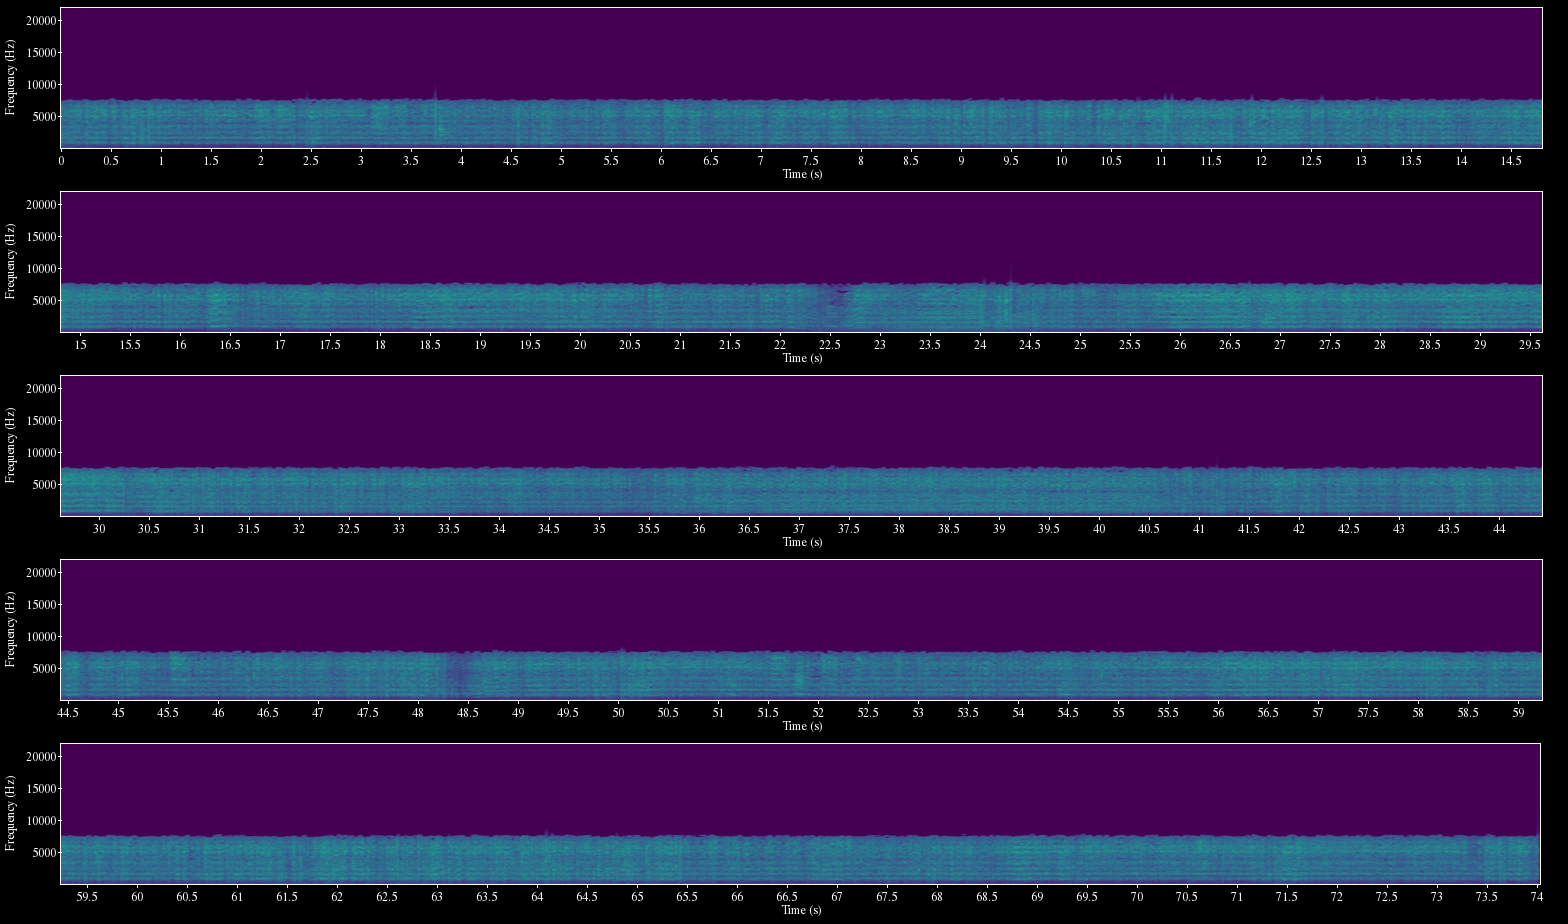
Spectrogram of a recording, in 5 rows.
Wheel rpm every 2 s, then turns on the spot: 230, 230, 230, 230, 240, 230, 230, 230, 240, 230, 210, 160, 220, 220, 230, 210, 200, 190, 200, 190, 200, 230, 230, 220, 180, 230, 230, 230, 230, 240, 230, 230, 230, 220, 230, 230, 230.
none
